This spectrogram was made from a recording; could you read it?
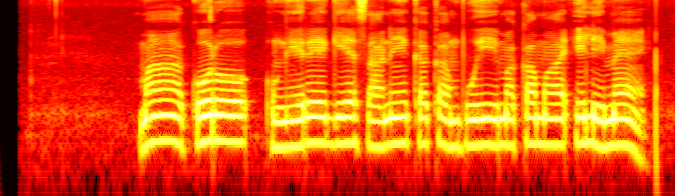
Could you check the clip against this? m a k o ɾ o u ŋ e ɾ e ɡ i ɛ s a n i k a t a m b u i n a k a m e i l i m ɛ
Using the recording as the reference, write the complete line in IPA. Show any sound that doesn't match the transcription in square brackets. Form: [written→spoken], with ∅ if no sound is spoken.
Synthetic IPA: m a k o ɾ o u ŋ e ɾ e ɡ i ɛ s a n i k a [t→k] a m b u i [n→m] a k a m [e→a] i l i m ɛ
